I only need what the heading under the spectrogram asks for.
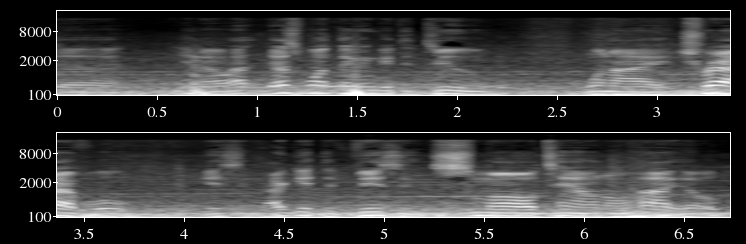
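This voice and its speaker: A man with a slightly hoarse, dry voice chats casually and rambles to livestream viewers as host while driving in a car. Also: medium pitch. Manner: rambling, conversational asides to viewers. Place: inside a moving car on country roads. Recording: loud car and road noise. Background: car driving noise.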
